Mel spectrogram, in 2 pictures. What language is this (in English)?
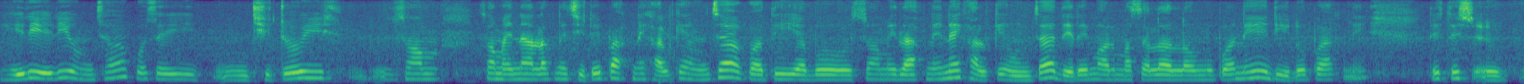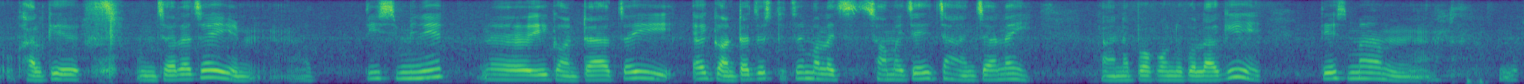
Nepali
